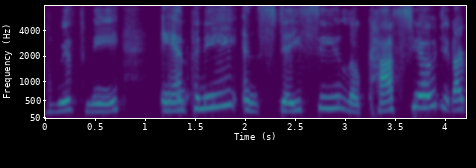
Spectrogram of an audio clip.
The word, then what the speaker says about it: Lo Cascio: today i have with me anthony and stacy locasio did i pronounce that right guys yeah yes now are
